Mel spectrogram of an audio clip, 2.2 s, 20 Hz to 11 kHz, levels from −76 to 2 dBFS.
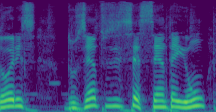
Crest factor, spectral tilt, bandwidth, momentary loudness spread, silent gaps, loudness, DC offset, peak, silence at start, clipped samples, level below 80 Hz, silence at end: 14 dB; -6 dB/octave; 11 kHz; 10 LU; none; -22 LUFS; 0.4%; -8 dBFS; 0 s; under 0.1%; -42 dBFS; 0.1 s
